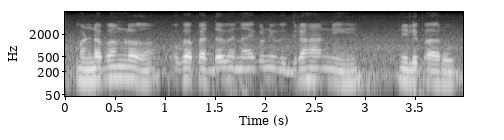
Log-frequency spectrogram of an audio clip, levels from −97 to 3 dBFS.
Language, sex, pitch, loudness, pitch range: Telugu, male, 125 Hz, -16 LUFS, 120-130 Hz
